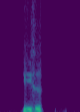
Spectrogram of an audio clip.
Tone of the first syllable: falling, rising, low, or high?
rising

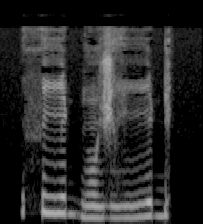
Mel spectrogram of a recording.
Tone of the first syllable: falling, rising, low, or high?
high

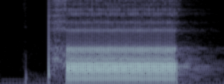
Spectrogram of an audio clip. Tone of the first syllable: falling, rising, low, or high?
low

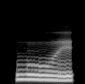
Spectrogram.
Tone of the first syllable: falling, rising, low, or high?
low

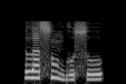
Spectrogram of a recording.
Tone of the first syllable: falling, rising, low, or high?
high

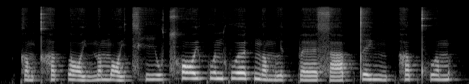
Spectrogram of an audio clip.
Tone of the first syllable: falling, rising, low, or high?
low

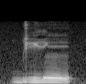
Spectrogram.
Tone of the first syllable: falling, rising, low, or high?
low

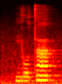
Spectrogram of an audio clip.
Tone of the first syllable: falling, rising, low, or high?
low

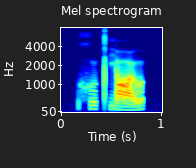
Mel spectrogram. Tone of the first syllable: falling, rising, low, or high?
rising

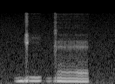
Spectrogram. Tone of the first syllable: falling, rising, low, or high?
low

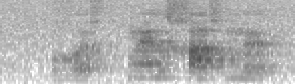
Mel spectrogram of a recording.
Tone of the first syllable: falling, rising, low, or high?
low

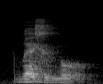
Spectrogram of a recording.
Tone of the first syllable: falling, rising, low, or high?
high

